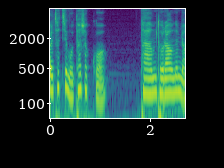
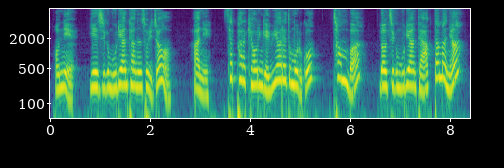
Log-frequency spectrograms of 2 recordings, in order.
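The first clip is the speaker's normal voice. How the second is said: louder, sharply rising indignant retort; angry aunt; 4 semitones higher, 6 dB louder than usual. A narrator's reading. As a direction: bristle at the upstart daughter-in-law. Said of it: "저를 죽일 듯 노려보며 한마디씩 하셨어요". (조카며느리에게 화가 나 따지는 고모의 목소리)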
